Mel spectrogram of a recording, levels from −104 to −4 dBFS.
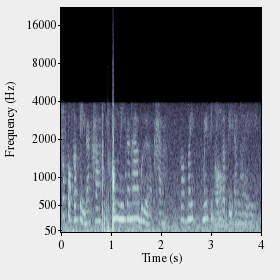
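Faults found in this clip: GSM full-rate codec across the whole clip: buzzy, gravelly speech with nothing above 4 kHz. Regular-pulse excitation coding, which fits the 13 kbps full-rate codec.

GSM bit errors at 0.82–1.1 s and 2.97–3.14 s: squawks, pops and gargling. Corrupted filter, pitch and gain values distort the decoded frames, worse in the first burst.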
